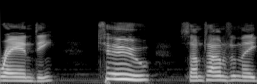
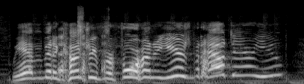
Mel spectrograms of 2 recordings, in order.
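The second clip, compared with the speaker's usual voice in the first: mock outraged old woman voice, higher; 10 semitones higher than usual. Imitating elderly grandmothers knitting sweaters and cussing out the stream: imitating indignant grandmothers cussing. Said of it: "cussing out this stream, going".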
